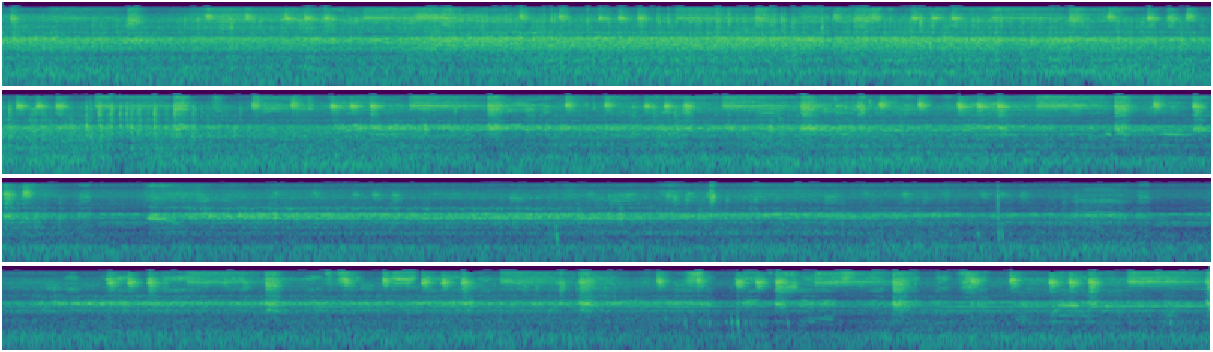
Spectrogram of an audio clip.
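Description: Soft-touch automatic car wash heard from inside the car's cabin: water spray and foam wash material sweep over the windows and body, with dense slapping and swishing that thickens near the end. Music plays underneath.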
